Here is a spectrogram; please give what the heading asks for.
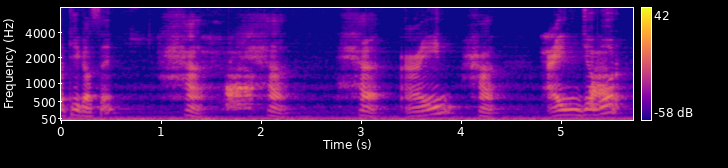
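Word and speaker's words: ع: আচ্ছা পরের, এরপরে হচ্ছে হলকের মধ্যখান থেকে, হলকের মধ্যখান, মধ্যখান মানে হচ্ছে এই মাঝখানটা থেকে, গলার মাঝখান, কণ্ঠনালী মাঝখান থেকে উচ্চারিত হয়। আইন হ্যাঁ, আইন হ্যাঁ, ঠিক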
